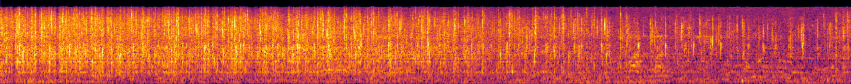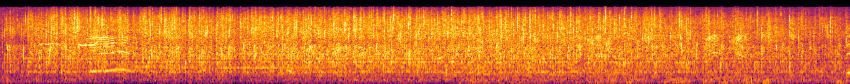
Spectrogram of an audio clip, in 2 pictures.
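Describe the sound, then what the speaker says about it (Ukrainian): A football stadium crowd applauds a Ukrainian soldier, steady dense clapping filling the whole stretch with a brief dip midway, with a voice over the noise. "Вітаємо оплесками мужнього українського воїна."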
